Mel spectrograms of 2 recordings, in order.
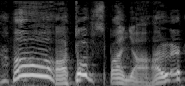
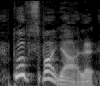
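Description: First: High, loud, gleeful exclamation; delighted. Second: Said in the usual way. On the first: A narrator's reading. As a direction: gloat with delight. (radosny, wysoki okrzyk) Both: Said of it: "ucieszyła się ciotka Merch".

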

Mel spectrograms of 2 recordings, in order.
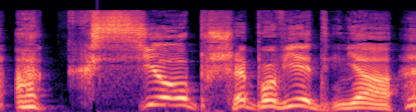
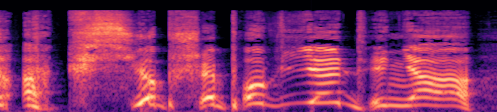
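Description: First: High, slow incantation shout; high-pitched summoning call; shouted spell. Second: Very high, drawn-out shriek; slow, shrieked summoning cry; screamed spell. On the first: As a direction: cry out the spell desperately. Villain desperately casts summoning spell. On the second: Spell repeated more desperately. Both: A narrator's reading.

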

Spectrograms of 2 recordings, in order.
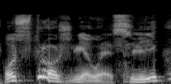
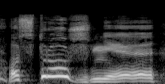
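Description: First: Calling out. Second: High, long-stretched warning cry; drawn-out call. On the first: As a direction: call out a warning to a pupil. (wołanie ostrzegawcze) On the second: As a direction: call it out slowly, stretching the word. (przeciągłe wołanie) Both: A narrator's reading. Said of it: "zawołała profesor Sprout".

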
